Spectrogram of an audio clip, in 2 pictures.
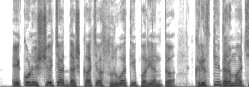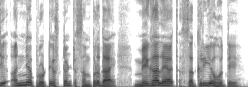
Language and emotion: Marathi, neutral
